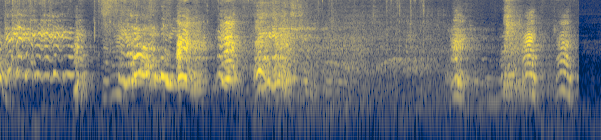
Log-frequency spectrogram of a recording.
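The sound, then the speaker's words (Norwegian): A dog whines and yelps at first, then lets out a quick series of three or four sharp barks near the end, moderately loud. “Jeg mangla bjeffinga på slutten.”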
